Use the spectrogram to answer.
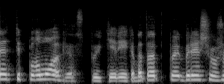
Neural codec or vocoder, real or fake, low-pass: codec, 44.1 kHz, 2.6 kbps, DAC; fake; 14.4 kHz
